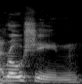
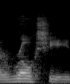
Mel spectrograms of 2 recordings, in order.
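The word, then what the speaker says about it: Róisín: Do you flip the R or is it a hard R? Roisin. Roisin. Yeah. Roisin. Yeah. No. Okay. It's a hard one.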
